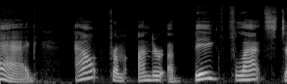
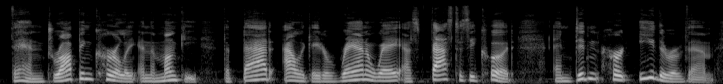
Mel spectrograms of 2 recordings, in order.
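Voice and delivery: ordinary delivery

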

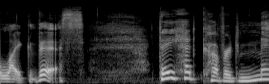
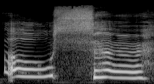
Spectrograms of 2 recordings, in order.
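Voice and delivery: high put-on washerwoman voice, weepy; crying afresh; 11 semitones higher than usual. A narrator's reading. Toad disguised as washerwoman pleading with driver, high weepy voice. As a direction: wail it in a much higher disguise voice. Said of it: "crying afresh".

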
